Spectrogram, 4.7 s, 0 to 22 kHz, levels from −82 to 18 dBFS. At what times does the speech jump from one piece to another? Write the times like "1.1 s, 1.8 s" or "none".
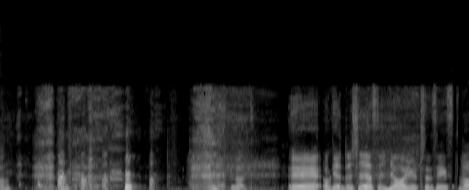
2.3 s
